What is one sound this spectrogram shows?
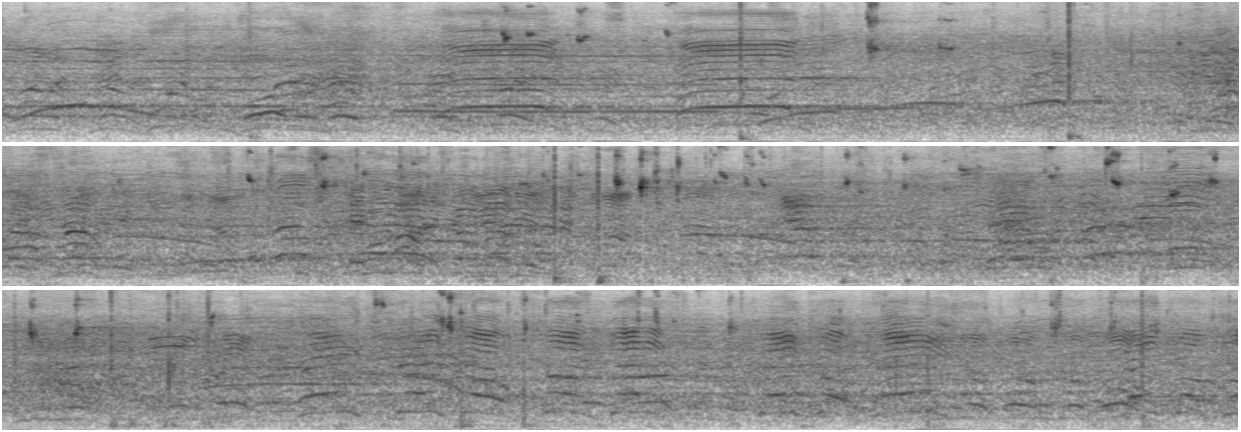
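A basketball bounces on the court with dull thuds.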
